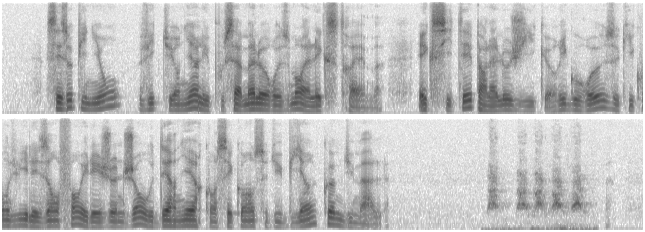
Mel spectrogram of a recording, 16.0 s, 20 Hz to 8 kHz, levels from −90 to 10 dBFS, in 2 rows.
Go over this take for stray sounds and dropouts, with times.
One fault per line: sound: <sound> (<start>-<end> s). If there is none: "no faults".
sound: bark (14.0-15.5 s)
